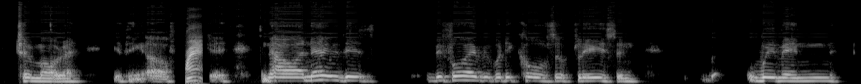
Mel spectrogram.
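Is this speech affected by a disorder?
Yes: cerebral palsy; from birth, brain starved of oxygen at birth, surviving twin, birth weight one pound; non-progressive but body prematurely ageing, physically getting gradually worse, increasingly physically unable.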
